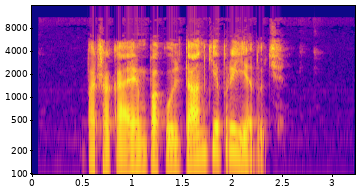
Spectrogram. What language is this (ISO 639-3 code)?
bel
